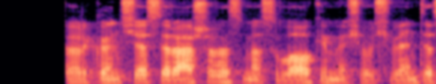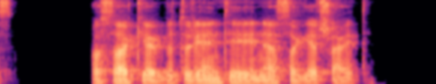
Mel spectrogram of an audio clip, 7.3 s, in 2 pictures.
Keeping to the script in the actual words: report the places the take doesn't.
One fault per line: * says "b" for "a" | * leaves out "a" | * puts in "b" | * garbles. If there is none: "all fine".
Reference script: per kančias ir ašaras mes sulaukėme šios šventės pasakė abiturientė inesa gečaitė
all fine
